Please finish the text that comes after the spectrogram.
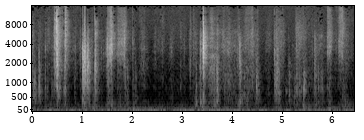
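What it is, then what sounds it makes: Glossy paper magazine. Fingers rub and scratch the smooth coated pages of an open glossy paper magazine resting on a blue table, staying on the same spread throughout. The result is a string of dry, bright scratchy rustles with several sharper papery swipes standing out in the first half, short-lived and with little low end.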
